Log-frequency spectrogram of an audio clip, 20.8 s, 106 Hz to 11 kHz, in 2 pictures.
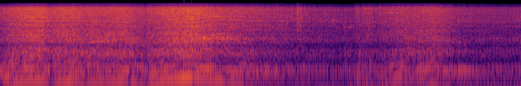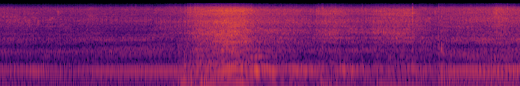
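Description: Suzuki Samurai's engine revved hard under load while climbing a muddy slope, rising and falling in pitch in repeated surges, with three big surges (near the start, about 8 s in and about 15 s in) and lower, steadier running between.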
